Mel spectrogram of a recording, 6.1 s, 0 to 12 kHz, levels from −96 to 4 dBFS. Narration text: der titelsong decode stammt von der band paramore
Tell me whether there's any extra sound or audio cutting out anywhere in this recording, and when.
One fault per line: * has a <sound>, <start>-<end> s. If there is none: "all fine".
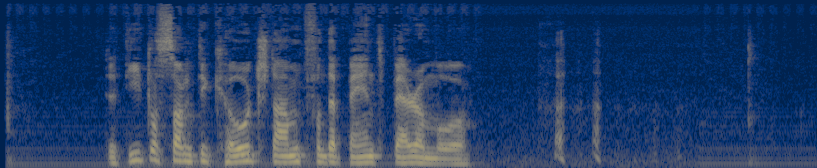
* has a laugh, 4.0-5.1 s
